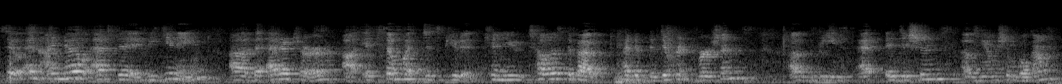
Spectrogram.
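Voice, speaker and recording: A woman's voice: mid-range voice, moderate pace. Woman lecturing in a very echoey, noisy room. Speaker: lecturer, co-presenter. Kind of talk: public lecture, explaining to an audience. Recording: very echoey room, distant mic, muffled, noisy.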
